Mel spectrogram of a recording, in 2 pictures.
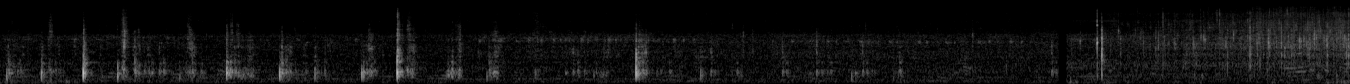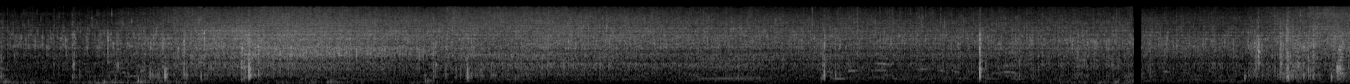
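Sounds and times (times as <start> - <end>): crab sizzling in a wok: 10.7 - 27.0.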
